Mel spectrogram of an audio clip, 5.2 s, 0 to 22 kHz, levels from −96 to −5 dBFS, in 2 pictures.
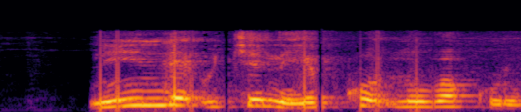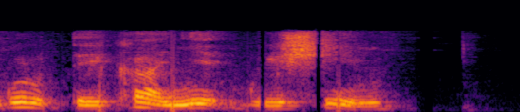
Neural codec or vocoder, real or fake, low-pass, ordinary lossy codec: none; real; 7.2 kHz; AAC, 32 kbps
